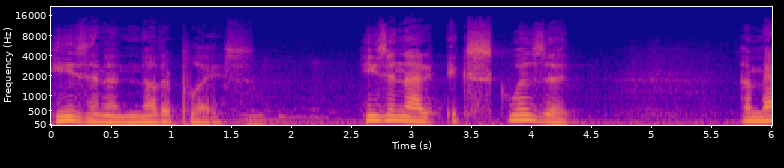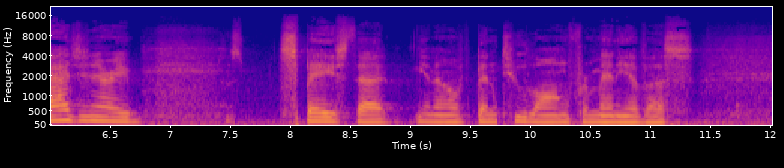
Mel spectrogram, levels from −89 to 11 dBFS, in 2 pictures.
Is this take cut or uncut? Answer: cut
